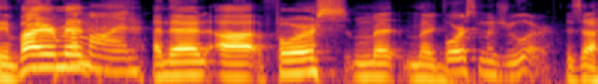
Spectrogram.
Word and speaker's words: Force Majeure: And then force majeure.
